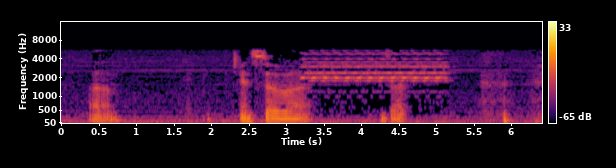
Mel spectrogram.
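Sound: telephone ringing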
